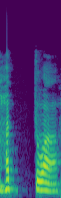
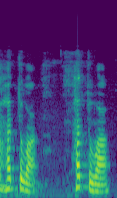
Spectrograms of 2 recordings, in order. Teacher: यानी दो त जैसा उच्चारण नहीं आएगा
